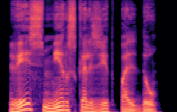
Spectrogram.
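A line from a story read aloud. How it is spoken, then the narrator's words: Quiet. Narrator (Russian): произнес он негромко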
